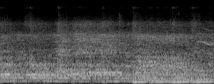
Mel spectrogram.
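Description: A church choir singing in many voices, accompanied by large hand drums.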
